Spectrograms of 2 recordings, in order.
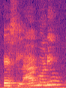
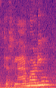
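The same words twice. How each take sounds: The two takes are said the same way.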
